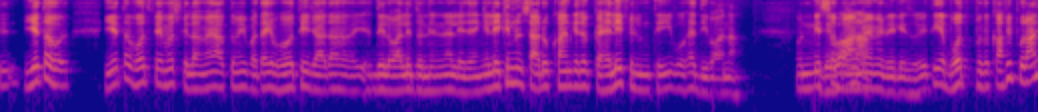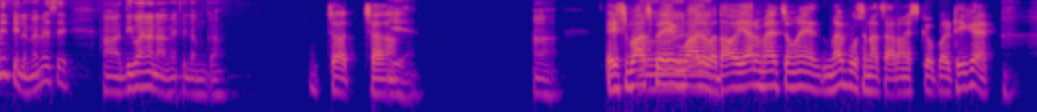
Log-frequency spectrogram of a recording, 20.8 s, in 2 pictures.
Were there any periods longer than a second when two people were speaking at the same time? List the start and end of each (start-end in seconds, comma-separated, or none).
none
